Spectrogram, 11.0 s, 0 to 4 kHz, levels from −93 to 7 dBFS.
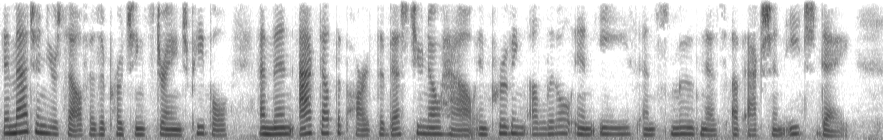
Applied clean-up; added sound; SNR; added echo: none; none; none; none.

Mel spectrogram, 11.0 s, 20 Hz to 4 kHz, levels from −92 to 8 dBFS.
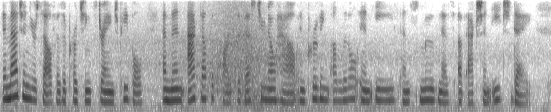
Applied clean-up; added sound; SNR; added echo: none; Car passing by; 16 dB; none.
